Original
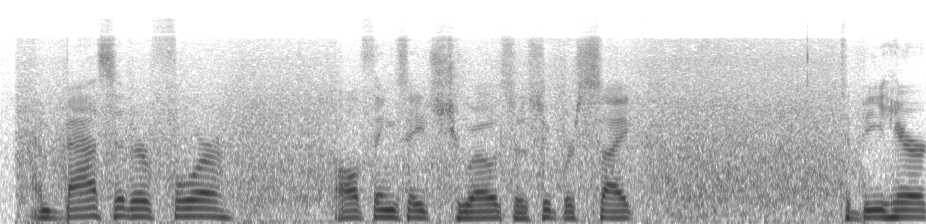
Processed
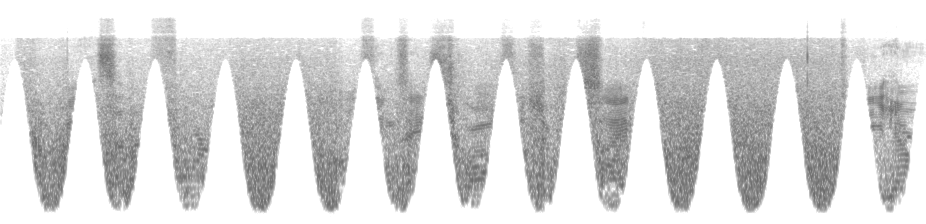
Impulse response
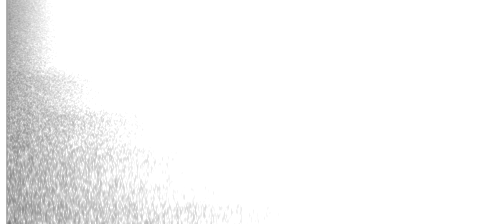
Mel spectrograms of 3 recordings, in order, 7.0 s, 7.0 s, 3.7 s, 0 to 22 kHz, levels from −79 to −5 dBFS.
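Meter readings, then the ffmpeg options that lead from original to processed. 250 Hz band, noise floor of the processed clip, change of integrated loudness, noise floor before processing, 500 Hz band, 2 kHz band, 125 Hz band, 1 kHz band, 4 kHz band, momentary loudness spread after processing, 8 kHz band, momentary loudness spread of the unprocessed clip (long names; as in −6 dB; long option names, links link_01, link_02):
−23.5 dB, −53 dBFS, −4.5 dB, −39 dBFS, −13.5 dB, +2.0 dB, below −40 dB, −2.0 dB, +4.5 dB, 6 LU, +6.0 dB, 10 LU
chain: -af "afftfilt=real='re*lt(hypot(re,im),0.0708)':imag='im*lt(hypot(re,im),0.0708)':win_size=1024:overlap=0.75,afftfilt=real='re*gte(b*sr/1024,260*pow(7500/260,0.5+0.5*sin(2*PI*1.9*pts/sr)))':imag='im*gte(b*sr/1024,260*pow(7500/260,0.5+0.5*sin(2*PI*1.9*pts/sr)))':win_size=1024:overlap=0.75,volume=6.5dB"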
